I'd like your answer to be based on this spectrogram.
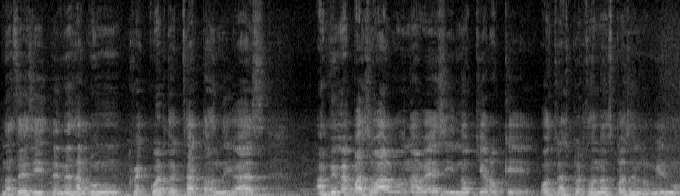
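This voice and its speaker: Fairly high-pitched male speech, fairly quick and fairly even in intonation, amid noticeable background noise and audible room echo. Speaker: podcast host. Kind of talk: casual interview.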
